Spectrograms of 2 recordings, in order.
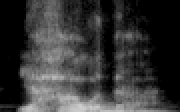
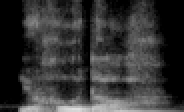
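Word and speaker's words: יהודה: to say Yahawah Yahawah but grammatically it would be Yehudo. Yehudo. Now, some people say, right? But most people say um putting the syllable on the second to the putting the emphasis on the second to the last uh second to the last syllable.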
